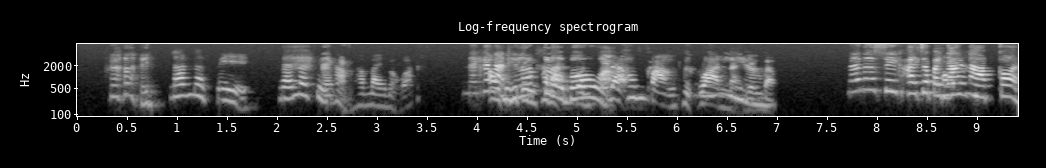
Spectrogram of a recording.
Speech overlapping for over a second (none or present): present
